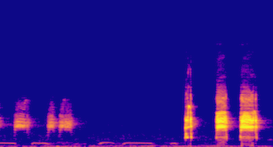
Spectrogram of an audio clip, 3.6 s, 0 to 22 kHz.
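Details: Kala teetar (black francolin), a speeder bird, recorded on 19 August 2021: soft high notes and a low tonal whistle from another source, then three loud rasping grating notes in quick succession near the end.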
